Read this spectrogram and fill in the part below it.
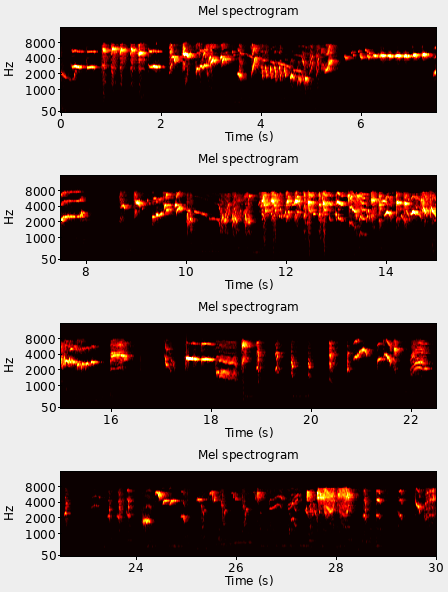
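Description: A songbird sings a rich, varied song of whistles and chirps close by.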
